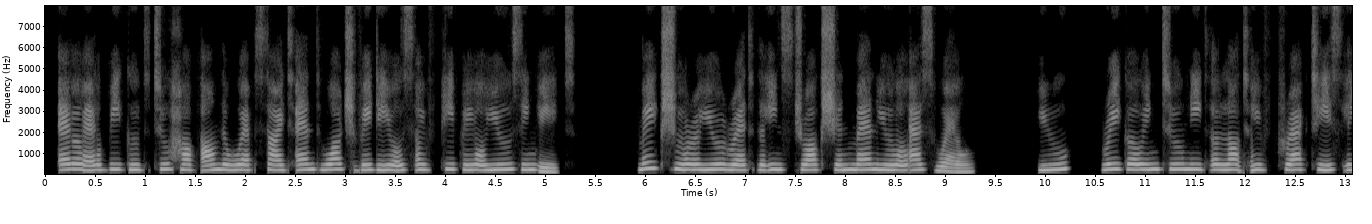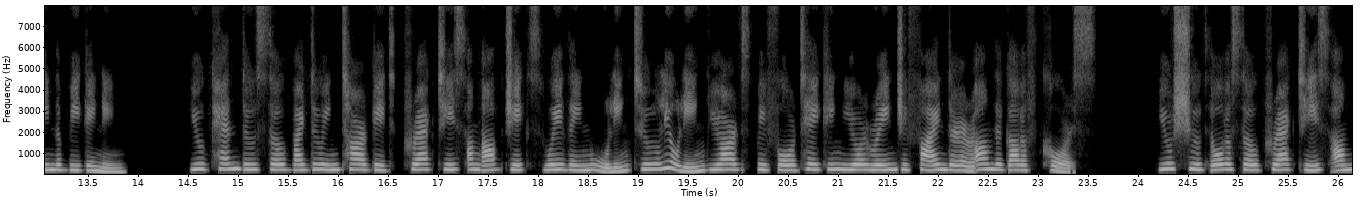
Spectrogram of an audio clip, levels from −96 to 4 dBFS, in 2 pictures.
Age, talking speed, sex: 20-39, 150 wpm, female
